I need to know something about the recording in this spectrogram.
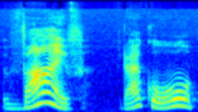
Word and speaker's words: vibe: 자, 그래서 이 I는 장모음 소리, I 소리가 나고요. 그리고 B는 비읍 소리, B 소리가 납니다. 끝에 있는 떨거지로 소리가 나지 않죠? 그래서 이 단어는 vibe라고 발음이 되는 거죠.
